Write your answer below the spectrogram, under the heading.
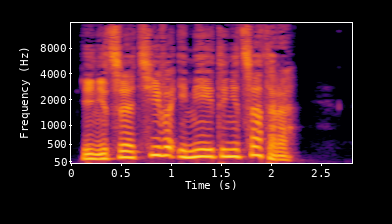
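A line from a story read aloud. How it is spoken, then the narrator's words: Moaning. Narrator (Russian): простонала сестра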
